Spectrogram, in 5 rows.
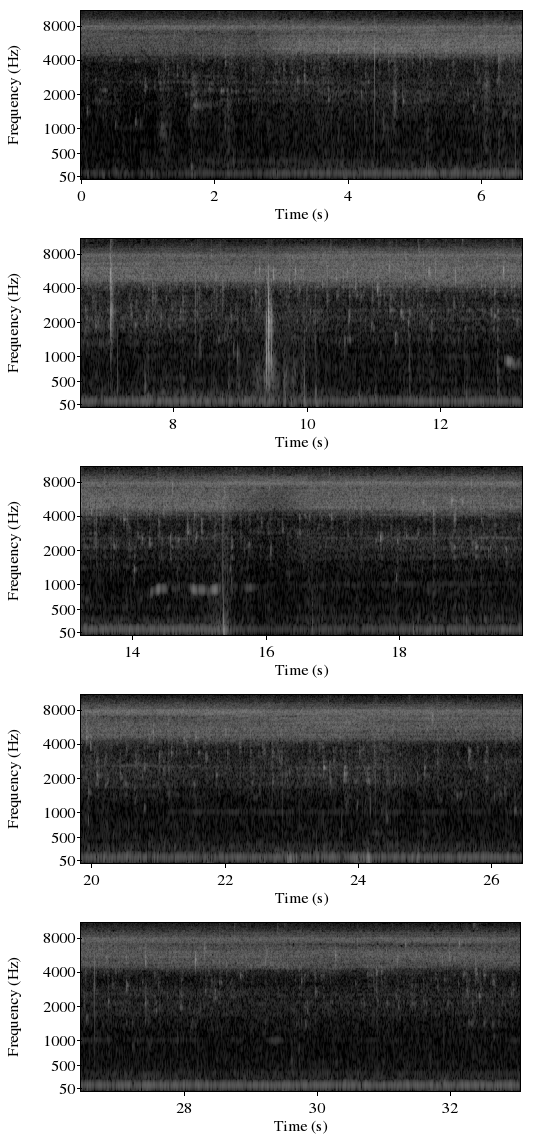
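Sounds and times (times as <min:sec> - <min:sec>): small waterfall trickling: 0:00.0 - 0:33.0
water drips: 0:00.0 - 0:33.0.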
